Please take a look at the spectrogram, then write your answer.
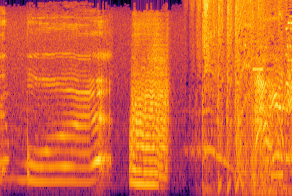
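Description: A loud, buzzy fart sound effect lasting about half a second, set between a drawn-out vocal tone and a burst of noisy, chaotic sound effects.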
